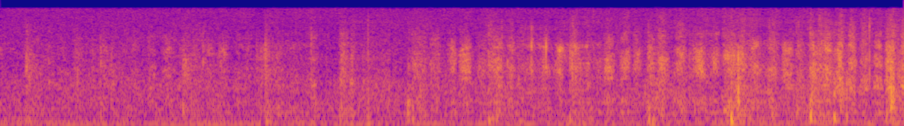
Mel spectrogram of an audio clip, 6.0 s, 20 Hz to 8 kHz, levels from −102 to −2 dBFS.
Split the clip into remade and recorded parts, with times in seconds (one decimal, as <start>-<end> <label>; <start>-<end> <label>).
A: 0.0-1.6 recorded; 1.6-2.5 remade; 2.5-3.5 recorded; 3.5-4.0 remade; 4.0-4.6 recorded; 4.6-5.6 remade; 5.6-6.0 recorded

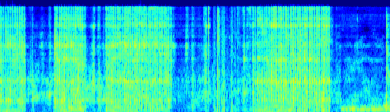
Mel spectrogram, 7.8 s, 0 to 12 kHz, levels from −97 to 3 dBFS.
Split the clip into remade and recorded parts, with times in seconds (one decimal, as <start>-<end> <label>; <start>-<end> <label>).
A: 0.0-2.5 remade; 2.5-3.3 recorded; 3.3-4.2 remade; 4.2-4.8 recorded; 4.8-5.9 remade; 5.9-6.7 recorded; 6.7-7.8 remade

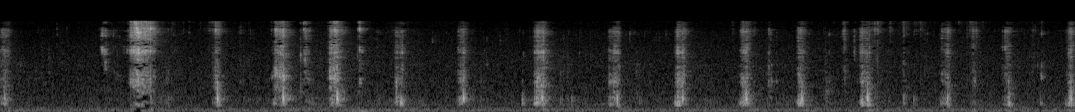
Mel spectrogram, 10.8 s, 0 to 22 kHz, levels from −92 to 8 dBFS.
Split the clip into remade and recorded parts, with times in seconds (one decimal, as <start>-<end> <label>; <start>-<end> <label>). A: 0.0-10.8 recorded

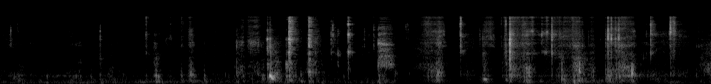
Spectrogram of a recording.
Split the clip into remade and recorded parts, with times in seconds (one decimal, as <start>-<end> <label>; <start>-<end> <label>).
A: 0.0-2.0 remade; 2.0-4.2 recorded; 4.2-7.1 remade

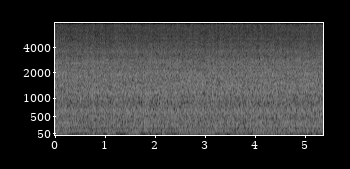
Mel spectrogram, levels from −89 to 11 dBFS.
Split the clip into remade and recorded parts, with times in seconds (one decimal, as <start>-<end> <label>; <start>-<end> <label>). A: 0.0-3.5 remade; 3.5-4.3 recorded; 4.3-5.4 remade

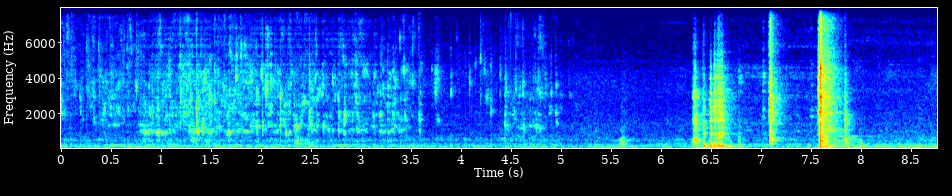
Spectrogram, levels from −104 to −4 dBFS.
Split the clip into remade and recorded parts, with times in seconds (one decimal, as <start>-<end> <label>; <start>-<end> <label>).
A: 0.0-0.8 recorded; 0.8-1.5 remade; 1.5-1.9 recorded; 1.9-3.2 remade; 3.2-8.8 recorded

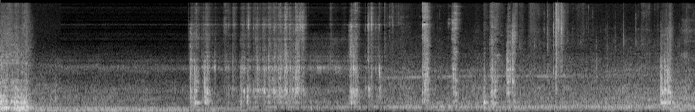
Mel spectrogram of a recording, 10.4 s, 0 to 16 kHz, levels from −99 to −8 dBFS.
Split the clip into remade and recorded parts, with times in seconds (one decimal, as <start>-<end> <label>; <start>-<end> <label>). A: 0.0-0.9 recorded; 0.9-5.8 remade; 5.8-10.4 recorded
